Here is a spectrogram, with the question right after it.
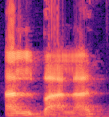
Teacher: Ada alif lam ketemu huruf ba, lamnya jelas. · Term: alif lam qamariyah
